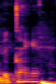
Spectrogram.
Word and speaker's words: Benteke: I'm probably gonna butcher his name, Benteke, is that how you say it? Okay. – Christian Benteke.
